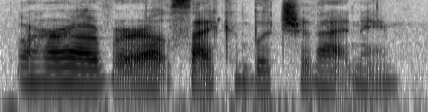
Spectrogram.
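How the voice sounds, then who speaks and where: A woman's voice: lowish voice, little pitch movement, fairly quick, creaky, background noise. A woman streaming a game, giving casual live commentary and thinking aloud in a self-mocking way.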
